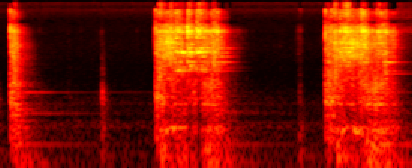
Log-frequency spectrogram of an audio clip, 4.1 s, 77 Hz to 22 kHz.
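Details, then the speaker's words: 1965 Mustang with a new chrome GM one-wire alternator on a drilled-out Ford mount, cranked on a weak battery: two short, harsh metallic clattering bursts per crank as the oversized alternator fan blades strike the mount, which needs grinding. "well i'll just have to find out which one of those blades is doing it and i've got it all in there man i really hate to try to grind it now but if it's gonna hit it's gonna hit i can't have that"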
